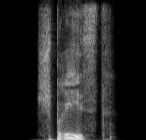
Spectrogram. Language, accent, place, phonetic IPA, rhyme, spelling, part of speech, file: German, Germany, Berlin, [ʃpʁiːst], -iːst, sprießt, verb, De-sprießt.ogg
- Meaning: inflection of sprießen: 1. second/third-person singular present 2. second-person plural present 3. plural imperative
